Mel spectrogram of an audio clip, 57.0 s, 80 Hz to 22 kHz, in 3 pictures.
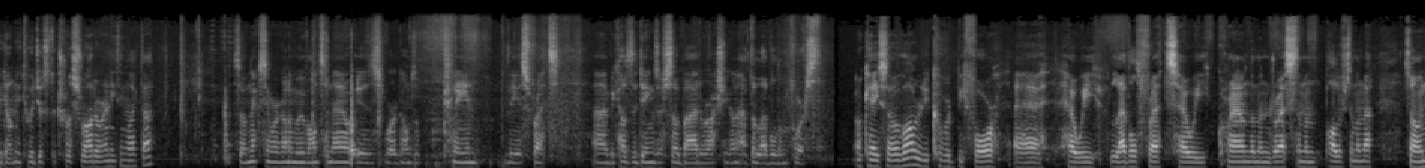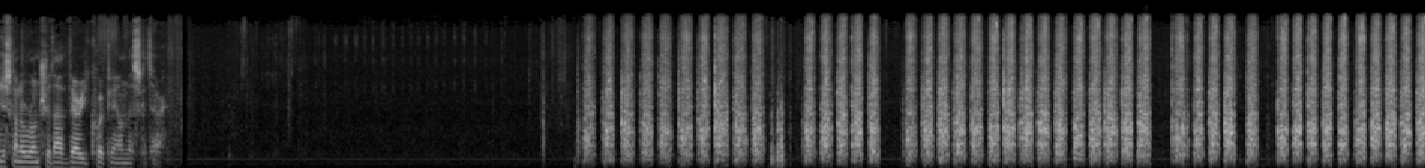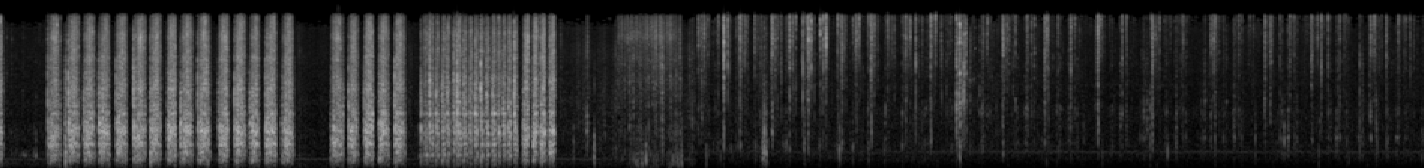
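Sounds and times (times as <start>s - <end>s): file scraping guitar frets: 26.7s - 45.4s.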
